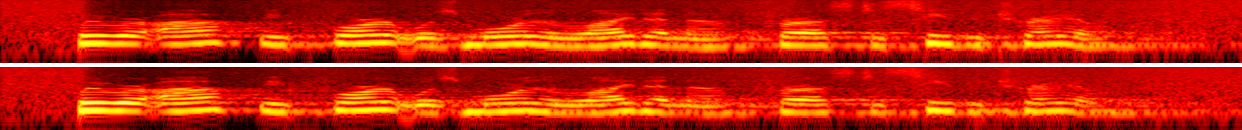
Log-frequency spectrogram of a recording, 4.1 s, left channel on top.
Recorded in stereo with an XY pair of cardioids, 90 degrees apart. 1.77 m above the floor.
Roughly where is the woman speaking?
Ahead right.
